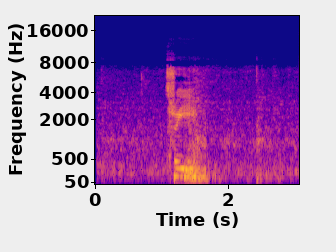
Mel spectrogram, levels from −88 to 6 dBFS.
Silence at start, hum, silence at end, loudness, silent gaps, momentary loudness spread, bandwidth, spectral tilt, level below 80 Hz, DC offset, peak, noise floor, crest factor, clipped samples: 0.1 s; none; 0 s; -15 LUFS; none; 27 LU; 9 kHz; -4.5 dB/octave; -50 dBFS; under 0.1%; -2 dBFS; -39 dBFS; 18 dB; under 0.1%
